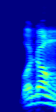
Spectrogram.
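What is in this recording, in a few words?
"bodong", Malay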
